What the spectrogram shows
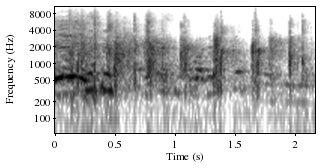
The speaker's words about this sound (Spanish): Nuevamente un aplauso para ustedes. Porque hoy tenemos público, el público que, que, que aplauda, que se oiga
